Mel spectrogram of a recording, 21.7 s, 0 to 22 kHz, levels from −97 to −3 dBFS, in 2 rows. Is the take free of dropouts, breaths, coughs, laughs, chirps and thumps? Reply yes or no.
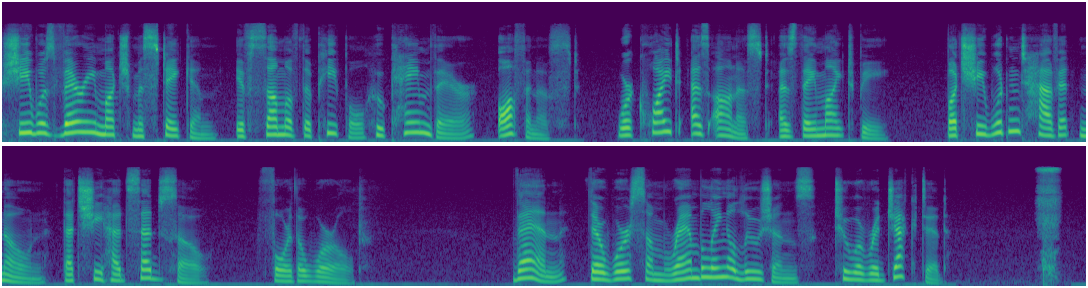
no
